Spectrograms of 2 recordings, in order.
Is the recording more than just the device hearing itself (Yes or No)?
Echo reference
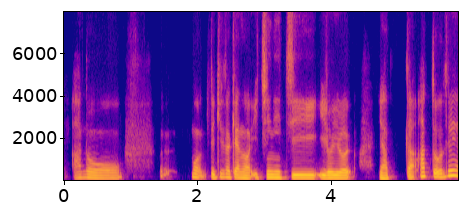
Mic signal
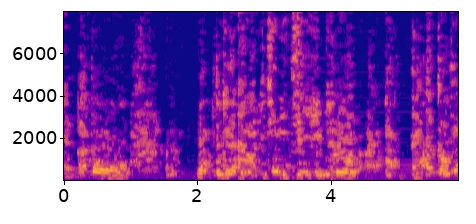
No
